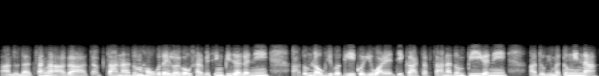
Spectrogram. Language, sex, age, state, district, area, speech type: Manipuri, female, 45-60, Manipur, Kangpokpi, urban, conversation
